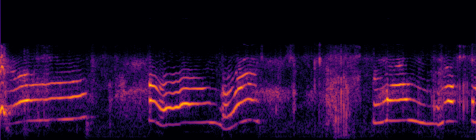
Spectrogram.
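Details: Fawn pug teased by a black pug, making funny moaning whines likened to a Wookiee: drawn-out harmonic wails that rise and fall, in several one-second bursts separated by brief pauses and a scratchy noisy patch.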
